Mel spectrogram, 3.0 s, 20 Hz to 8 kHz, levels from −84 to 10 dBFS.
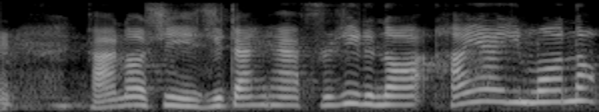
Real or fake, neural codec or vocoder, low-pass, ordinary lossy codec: fake; autoencoder, 22.05 kHz, a latent of 192 numbers a frame, VITS, trained on one speaker; 7.2 kHz; none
